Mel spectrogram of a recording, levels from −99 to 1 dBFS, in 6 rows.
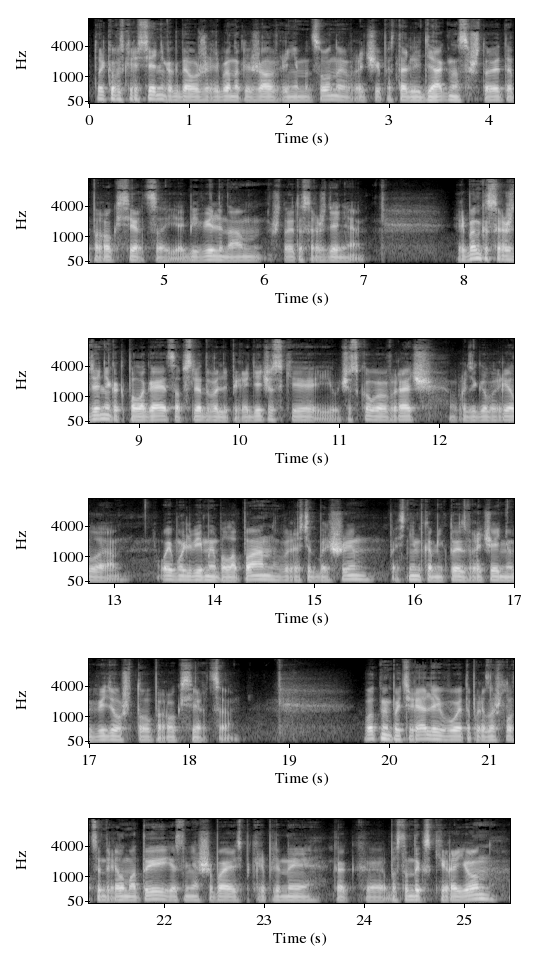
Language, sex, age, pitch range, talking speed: Russian, male, 20-39, 90-100 Hz, 160 wpm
